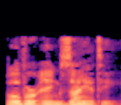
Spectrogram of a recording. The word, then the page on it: overanxiety: British English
